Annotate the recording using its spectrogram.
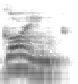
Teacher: as the back of the tongue touches the soft palate and restricts air flow. For this reason, it's an occlusive sound. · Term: velar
